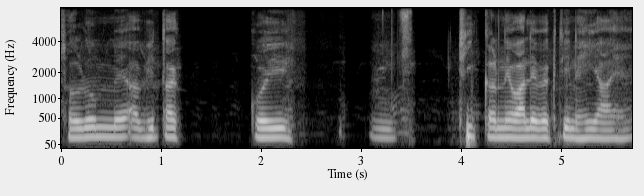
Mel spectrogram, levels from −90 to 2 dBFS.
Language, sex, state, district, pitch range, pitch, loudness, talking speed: Hindi, male, Bihar, Araria, 145-165 Hz, 155 Hz, -26 LUFS, 135 wpm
